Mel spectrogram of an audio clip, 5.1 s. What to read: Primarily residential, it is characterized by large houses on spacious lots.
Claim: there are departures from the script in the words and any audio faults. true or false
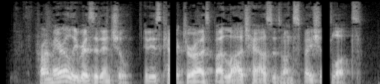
true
